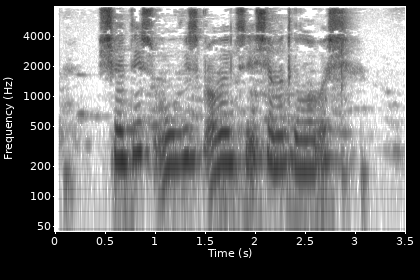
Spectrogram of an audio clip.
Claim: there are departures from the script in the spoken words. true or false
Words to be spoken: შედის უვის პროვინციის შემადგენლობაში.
false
